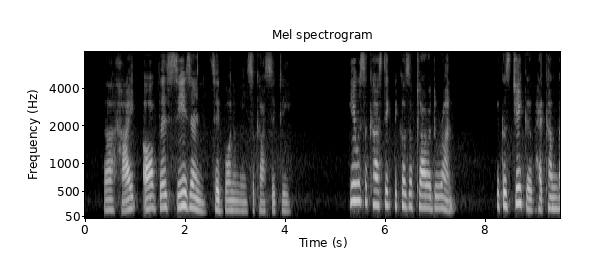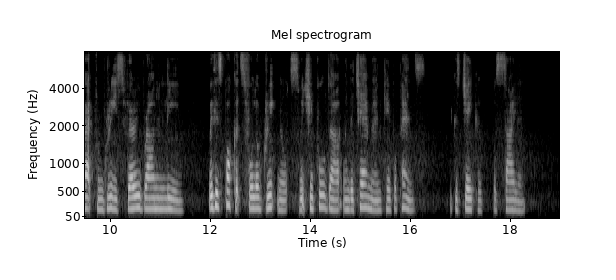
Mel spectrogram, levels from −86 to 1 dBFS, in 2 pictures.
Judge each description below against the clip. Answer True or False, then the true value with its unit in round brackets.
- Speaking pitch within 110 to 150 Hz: False (185 Hz)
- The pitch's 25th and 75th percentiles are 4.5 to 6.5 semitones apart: False (3.8 semitones)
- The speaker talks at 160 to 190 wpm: False (150 wpm)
